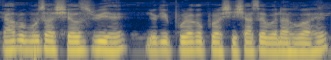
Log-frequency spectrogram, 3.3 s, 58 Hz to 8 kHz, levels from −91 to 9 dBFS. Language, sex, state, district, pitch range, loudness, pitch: Hindi, male, Arunachal Pradesh, Papum Pare, 125-135 Hz, -14 LUFS, 130 Hz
